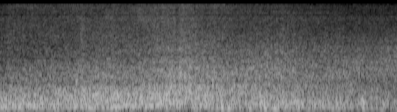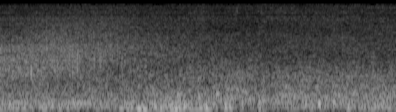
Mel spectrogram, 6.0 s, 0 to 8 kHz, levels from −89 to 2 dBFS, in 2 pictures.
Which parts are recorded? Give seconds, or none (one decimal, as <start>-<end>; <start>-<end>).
0.0-4.7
